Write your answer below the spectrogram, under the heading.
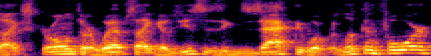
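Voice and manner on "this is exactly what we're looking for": play-acted, over-the-top, eager, pumped, excited voice. Retelling what a pumped-up guy on the phone said, imitating an excited caller. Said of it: "He was excited".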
